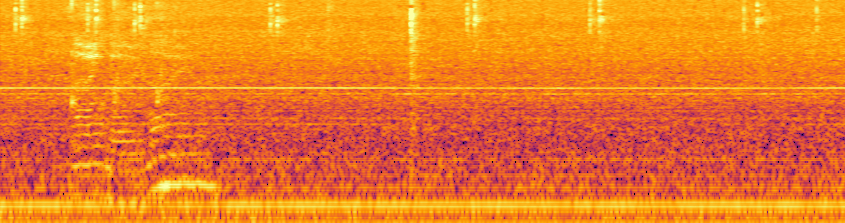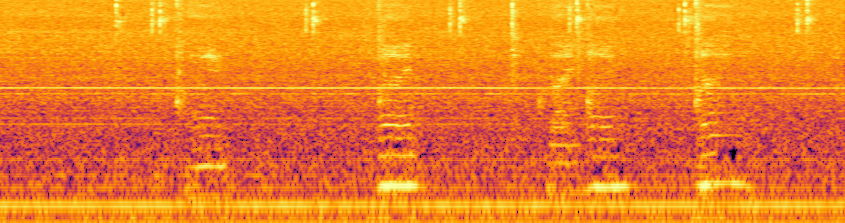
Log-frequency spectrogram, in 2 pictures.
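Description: A man speaks briefly now and then, close to a microphone.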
